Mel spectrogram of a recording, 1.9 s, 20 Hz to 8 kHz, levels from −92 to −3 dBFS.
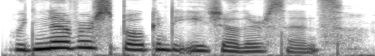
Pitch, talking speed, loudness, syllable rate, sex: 240 Hz, 225 wpm, -16 LUFS, 7.2 syllables/s, female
